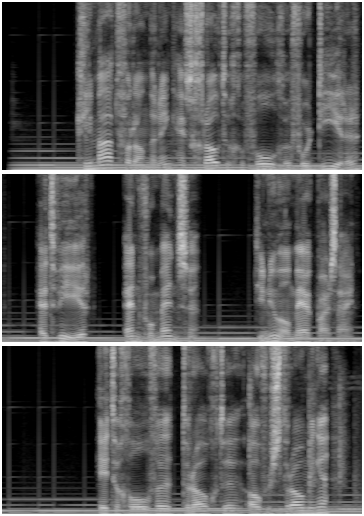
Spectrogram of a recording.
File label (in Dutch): vr corporate dutch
